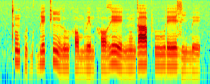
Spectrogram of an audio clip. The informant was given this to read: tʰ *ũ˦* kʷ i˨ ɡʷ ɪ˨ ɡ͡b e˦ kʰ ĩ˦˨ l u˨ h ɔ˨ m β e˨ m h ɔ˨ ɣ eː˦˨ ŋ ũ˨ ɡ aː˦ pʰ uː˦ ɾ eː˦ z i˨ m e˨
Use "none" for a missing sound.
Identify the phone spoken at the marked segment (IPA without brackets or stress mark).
ũ˦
